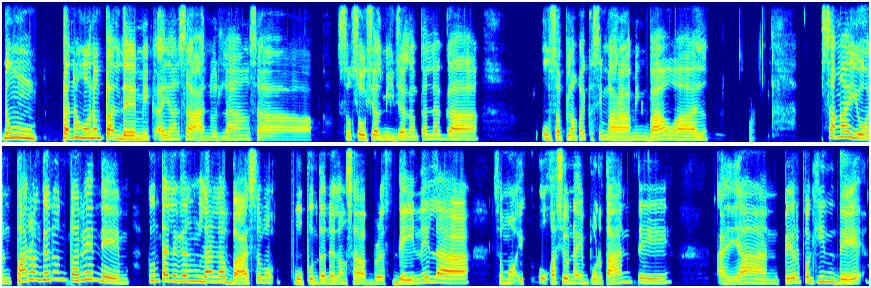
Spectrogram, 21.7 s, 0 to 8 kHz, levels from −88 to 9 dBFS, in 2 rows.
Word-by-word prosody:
Nung 265 Hz, -3 st, +4 dB, 0.3 s
panahon 260 Hz, +1 st, +5 dB
ng -, -, -3 dB
pandemic 200 Hz, -5 st, +3 dB
ayan 210 Hz, 0 st, -1 dB
sa 195 Hz, -3 st, +2 dB
ano 175 Hz, 0 st, -9 dB
lang, 200 Hz, +3 st, -5 dB
sa 195 Hz, -1 st, -5 dB, 0.9 s
sa 215 Hz, -, -3 dB
social 215 Hz, -1 st, +2 dB
media 190 Hz, -1 st, -2 dB
lang 180 Hz, 0 st, -6 dB
talaga, 205 Hz, -3 st, 0 dB, 0.8 s
usap 210 Hz, -4 st, -1 dB
lang 195 Hz, -1 st, -1 dB
kayo 220 Hz, +1 st, -3 dB
kasi 205 Hz, +4 st, -3 dB
maraming 175 Hz, 0 st, -1 dB
bawal. 190 Hz, 0 st, +1 dB, 1.4 s
Sa 335 Hz, -, +3 dB
ngayon 240 Hz, -8 st, +2 dB
parang 355 Hz, +6 st, +3 dB
ganun 395 Hz, 0 st, +1 dB
pa 340 Hz, -1 st, +4 dB
rin, 400 Hz, 0 st, +1 dB
eh. 250 Hz, -6 st, +3 dB, 0.3 s
Kung 315 Hz, +2 st, -3 dB
talagang 310 Hz, -3 st, +2 dB
lalabas 275 Hz, -11 st, +3 dB
sa 260 Hz, -, -2 dB
mga 250 Hz, -1 st, -6 dB, 0.2 s
pupunta 205 Hz, -1 st, -2 dB
na 195 Hz, 0 st, -2 dB
lang 190 Hz, 0 st, -5 dB
sa 195 Hz, -2 st, +1 dB
birthday 190 Hz, +2 st, -1 dB
nila, 225 Hz, -3 st, +3 dB, 0.3 s
sa -, -, -10 dB
mga 210 Hz, 0 st, -4 dB
ik -, -, -39 dB
okasyon 225 Hz, 0 st, +1 dB
na 215 Hz, -, -2 dB
importante, 225 Hz, +4 st, -3 dB, 0.6 s
ayan. 195 Hz, 0 st, -2 dB
Pero 245 Hz, +5 st, -1 dB
'pag 265 Hz, 0 st, -1 dB
hindi, 220 Hz, -6 st, +1 dB
215 Hz, 135 wpm, -18 LUFS, 195-255 Hz, 1.4 s, panahon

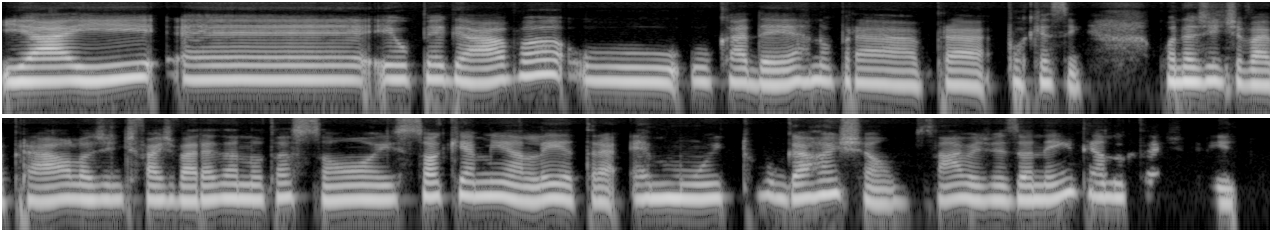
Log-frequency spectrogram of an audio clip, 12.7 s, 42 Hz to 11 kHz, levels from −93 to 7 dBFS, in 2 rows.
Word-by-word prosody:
e 215 Hz, 0 st, +5 dB
aí, 225 Hz, +4 st, +5 dB
eh, 235 Hz, 0 st, +1 dB
eu 235 Hz, 0 st, 0 dB
pegava 235 Hz, +6 st, +1 dB
o 215 Hz, -5 st, 0 dB
o 215 Hz, -1 st, -3 dB
caderno 205 Hz, +2 st, 0 dB
pra 195 Hz, -4 st, -2 dB
pra 180 Hz, -3 st, -1 dB
porque, 200 Hz, -2 st, -4 dB
assim, 170 Hz, -5 st, -5 dB, 0.4 s
quando 215 Hz, -2 st, +3 dB
a 215 Hz, -, +6 dB
gente 210 Hz, -1 st, 0 dB
vai 185 Hz, -1 st, +1 dB
pra 180 Hz, +1 st, -3 dB
aula, 200 Hz, 0 st, 0 dB
a -, -, +1 dB
gente 195 Hz, 0 st, -3 dB
faz 190 Hz, -1 st, -2 dB
várias 190 Hz, +1 st, 0 dB
anotações, 195 Hz, -1 st, -1 dB
só 220 Hz, +1 st, +1 dB
que 230 Hz, +3 st, -3 dB
a 230 Hz, -, +1 dB
minha 225 Hz, -2 st, +1 dB
letra 180 Hz, -2 st, -1 dB
é 200 Hz, -, -4 dB
muito 210 Hz, 0 st, +1 dB
garranchão, 205 Hz, -6 st, -1 dB
sabe, 200 Hz, +2 st, -3 dB
às 185 Hz, -, -3 dB
vezes 190 Hz, 0 st, -2 dB
eu 190 Hz, -, +2 dB
nem 200 Hz, +6 st, +1 dB
entendo 230 Hz, -6 st, -2 dB
o -, -, -1 dB
que -, -, -29 dB
está 225 Hz, -, -12 dB, 0.2 s
escrito. 165 Hz, -1 st, -7 dB
210 Hz, 195 wpm, -20 LUFS, 195-225 Hz, 0.4 s, a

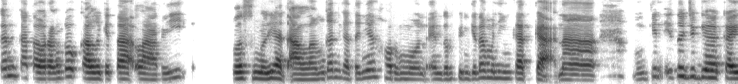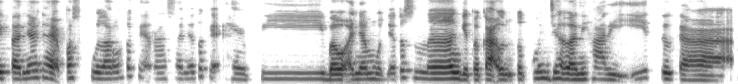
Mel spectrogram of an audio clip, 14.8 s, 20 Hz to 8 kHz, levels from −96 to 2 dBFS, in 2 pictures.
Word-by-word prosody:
Kan 290 Hz, +2 st, -2 dB
kata 245 Hz, -2 st, -5 dB
orang 215 Hz, +1 st, +2 dB
tuh 285 Hz, -1 st, +1 dB
kalau 220 Hz, -1 st, +5 dB
kita 215 Hz, -1 st, +2 dB
lari, 205 Hz, +6 st, -3 dB, 0.4 s
terus 225 Hz, +1 st, +2 dB
ngelihat 225 Hz, 0 st, +4 dB
alam 195 Hz, +2 st, +1 dB
kan 260 Hz, 0 st, -5 dB
katanya 230 Hz, +5 st, -5 dB
hormon 205 Hz, -4 st, -5 dB
endorfin 205 Hz, +2 st, -7 dB
kita 215 Hz, +4 st, -3 dB
meningkat, 225 Hz, -3 st, -1 dB
Kak. -, -, +3 dB
Nah, 180 Hz, -2 st, +1 dB, 0.4 s
mungkin 210 Hz, +9 st, -11 dB
itu -, -, -3 dB
juga 260 Hz, -2 st, +3 dB
kaitannya 225 Hz, +2 st, +4 dB
kayak 220 Hz, -3 st, +1 dB
pas 230 Hz, -, -2 dB, 0.2 s
pulang 220 Hz, +1 st, -4 dB
tuh 300 Hz, -, -11 dB
kayak 225 Hz, -5 st, -17 dB
rasanya 210 Hz, +1 st, -14 dB
tuh 290 Hz, -, -12 dB
kayak 335 Hz, +1 st, -10 dB
happy, 210 Hz, +2 st, -13 dB
bawaannya 185 Hz, +2 st, +2 dB
mood-nya 205 Hz, 0 st, -8 dB
tuh 255 Hz, -, -4 dB
seneng 215 Hz, -2 st, +3 dB
gitu 185 Hz, -, -3 dB
Kak, -, -, +5 dB
untuk 200 Hz, +2 st, -7 dB
menjalani 205 Hz, -4 st, 0 dB
hari 195 Hz, -2 st, -6 dB, 0.3 s
itu, 235 Hz, -, -4 dB
Kak. 170 Hz, -3 st, -2 dB
215 Hz, 170 wpm, -23 LUFS, 200-230 Hz, 0.4 s, kalau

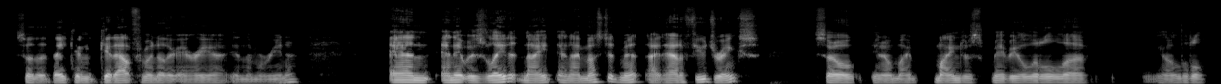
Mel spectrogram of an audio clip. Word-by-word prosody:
so 95 Hz, -, -2 dB
that 85 Hz, -1 st, -3 dB
they 90 Hz, -, +5 dB
can 85 Hz, -2 st, -1 dB
get -, -, +3 dB
out 90 Hz, +2 st, +4 dB
from 90 Hz, -, -4 dB
another 85 Hz, -1 st, -2 dB
area 85 Hz, +1 st, -4 dB
in 80 Hz, -, -9 dB
the 80 Hz, -, -8 dB
marina, 80 Hz, +9 st, -8 dB, 0.9 s
and 105 Hz, -1 st, +5 dB
and 100 Hz, +1 st, +4 dB
it 105 Hz, -, +6 dB
was 95 Hz, -2 st, +1 dB
late 105 Hz, +7 st, +7 dB
at 145 Hz, -, -1 dB
night, 100 Hz, +2 st, +1 dB
and 95 Hz, -3 st, -2 dB
I 90 Hz, -, +2 dB
must 105 Hz, +5 st, -1 dB
admit, 105 Hz, -2 st, +1 dB
I'd 90 Hz, -3 st, 0 dB
had 90 Hz, +2 st, +5 dB
a -, -, -6 dB
few 115 Hz, +3 st, +1 dB
drinks, 480 Hz, -, -1 dB, 0.5 s
so, 90 Hz, -2 st, +2 dB
you 90 Hz, -, -6 dB
know, 85 Hz, 0 st, -2 dB
my 85 Hz, 0 st, -4 dB, 0.2 s
mind 95 Hz, +1 st, 0 dB
was 90 Hz, -3 st, -5 dB
maybe 95 Hz, -1 st, -1 dB
a 90 Hz, -, -2 dB
little, 90 Hz, 0 st, 0 dB
uh, 85 Hz, -1 st, -1 dB, 0.6 s
you -, -, -16 dB
know, 85 Hz, -, -6 dB
a -, -, -5 dB
little 90 Hz, -3 st, -4 dB
90 Hz, 205 wpm, -25 LUFS, 85-100 Hz, 0.9 s, late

